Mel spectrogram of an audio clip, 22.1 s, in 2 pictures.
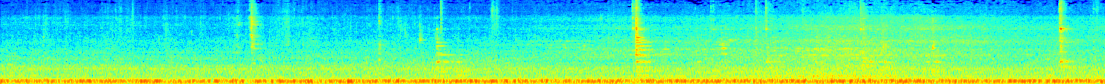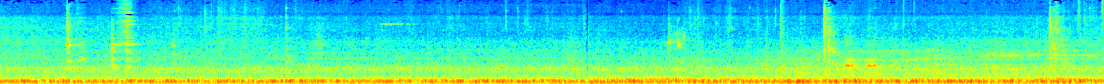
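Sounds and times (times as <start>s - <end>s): steady low rumble: 0.0s - 22.0s
dough sizzling in oil: 0.1s - 16.7s.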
